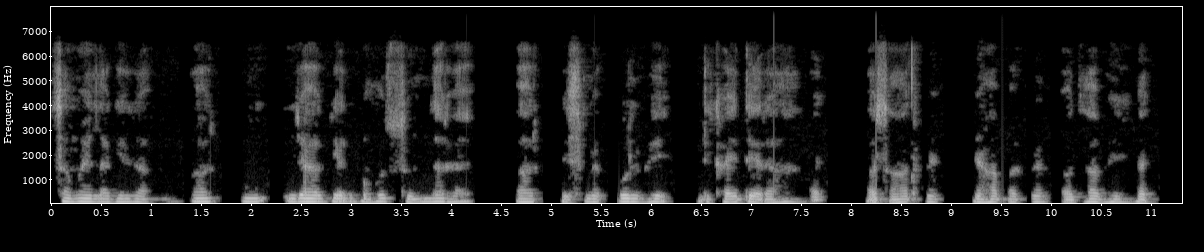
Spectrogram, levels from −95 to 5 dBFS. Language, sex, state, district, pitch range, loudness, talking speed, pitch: Hindi, male, Chhattisgarh, Balrampur, 110-125 Hz, -28 LUFS, 135 wpm, 120 Hz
